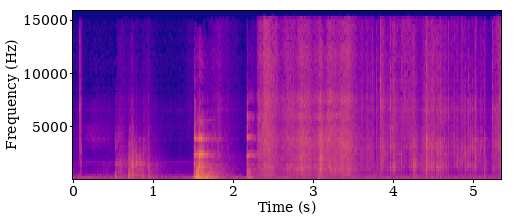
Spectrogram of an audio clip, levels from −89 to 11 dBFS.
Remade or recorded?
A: remade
